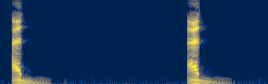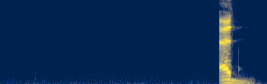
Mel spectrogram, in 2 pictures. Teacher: So the sound stops within its makhraj, within its point of articulation, by saying ad, ad, ad. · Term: letter dal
